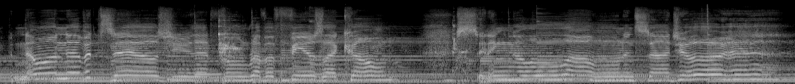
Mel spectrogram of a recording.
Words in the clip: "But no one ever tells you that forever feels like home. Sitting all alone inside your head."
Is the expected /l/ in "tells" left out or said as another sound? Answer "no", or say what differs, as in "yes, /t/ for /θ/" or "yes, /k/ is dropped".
no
